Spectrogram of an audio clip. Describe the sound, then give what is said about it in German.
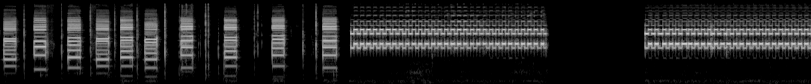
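An outgoing telephone call being placed: a rapid string of short, bright keypad beeps, then two long, high-pitched ringback tones separated by a second of silence. The sounds are loud and clear with no voices. “Wollen wir sie mal anrufen? Die rufen wir mal an.”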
